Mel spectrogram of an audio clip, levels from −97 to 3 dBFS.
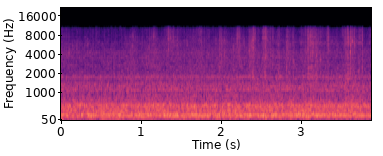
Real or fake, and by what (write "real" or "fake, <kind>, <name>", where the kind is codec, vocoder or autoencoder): fake, vocoder, WaveNeXt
